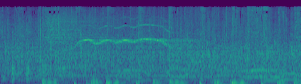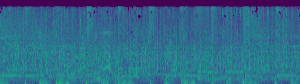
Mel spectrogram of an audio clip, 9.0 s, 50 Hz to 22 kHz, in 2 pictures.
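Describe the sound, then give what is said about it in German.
Loud, sustained applause from a TV studio audience welcoming guest Armin Fee, VfB Stuttgart's 2007 German championship-winning coach; dense steady clapping with a few faint whistles rising over it, and no talking. “Häufig zu Gast hier und auch heute wieder mit großem Applaus begrüßt.”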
